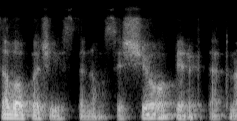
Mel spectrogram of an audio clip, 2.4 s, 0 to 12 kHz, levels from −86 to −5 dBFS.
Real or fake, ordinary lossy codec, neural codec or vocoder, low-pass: fake; Opus, 16 kbps; codec, 16 kHz, 0.4 kbps, LongCat-Audio-Codec; 7.2 kHz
